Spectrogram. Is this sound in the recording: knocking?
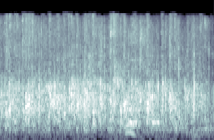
no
